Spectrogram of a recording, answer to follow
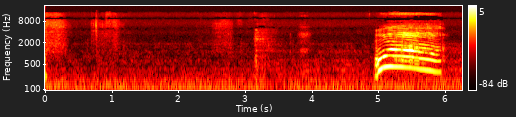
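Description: A cat meows once near the end: a single call about a second long that rises and then falls in pitch. Before it, only a low steady hum and a few faint clicks.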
